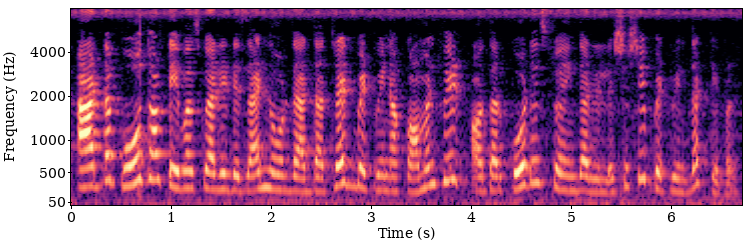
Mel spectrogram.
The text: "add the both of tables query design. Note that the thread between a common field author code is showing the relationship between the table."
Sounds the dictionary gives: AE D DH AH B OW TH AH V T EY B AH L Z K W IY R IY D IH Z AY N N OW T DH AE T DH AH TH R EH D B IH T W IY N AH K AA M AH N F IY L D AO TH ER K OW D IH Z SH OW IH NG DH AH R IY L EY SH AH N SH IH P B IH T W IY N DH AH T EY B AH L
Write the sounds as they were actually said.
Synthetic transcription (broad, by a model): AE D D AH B OW T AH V T EY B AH L S K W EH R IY D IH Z AY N N OW T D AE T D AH T R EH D B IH T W IY N AH K AA M AH N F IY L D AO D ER K OW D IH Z S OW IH NG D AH R IY L EY SH AH N SH IH P B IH T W IY N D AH T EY B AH L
